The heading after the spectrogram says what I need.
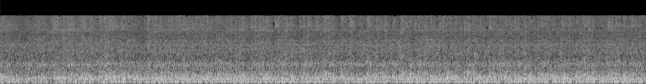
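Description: Engine catches and settles into a steady, even idle with no stumble or skipped beats; it is running smoothly.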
